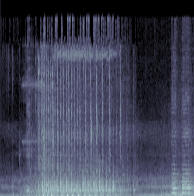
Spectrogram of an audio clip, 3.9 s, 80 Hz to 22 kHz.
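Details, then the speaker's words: TVS XL 100 BS6 moped, fully charged battery, kick also fails: about two seconds of pulsing self-starter cranking, then stops without catching; cranks but won't start, fuel pump suspected. "ఏదైతే మనకి starting moment వస్తుందో ఆ moment వస్తుంది but start అయితే అవ్వలేదు"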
